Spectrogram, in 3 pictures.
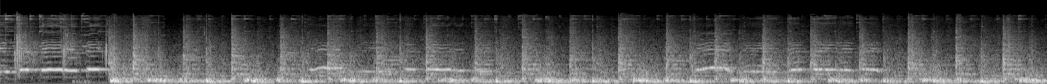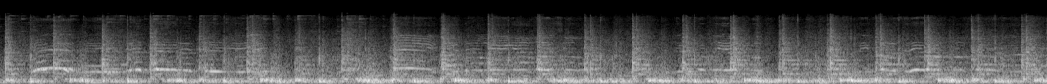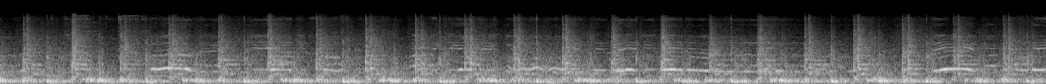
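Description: Brazilian percussion ensemble drumming in unison: deep surdo bass drums under many fast, sharp stick strokes on smaller drums. The full drum section comes in hard about a second in and keeps up a dense, driving rhythm.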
